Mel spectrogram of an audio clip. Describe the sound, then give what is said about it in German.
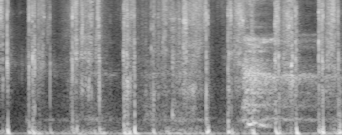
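Tarot cards being shuffled by hand: irregular bursts of crisp papery riffling and soft slaps, some short and sharp, others longer and rustling, repeating unevenly throughout. “Wir mischen jetzt... Deine Zukunft. Deine Zukunft in einer Karte.”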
